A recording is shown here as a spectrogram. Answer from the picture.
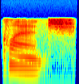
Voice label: "clench", English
